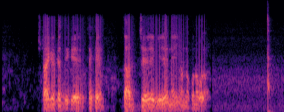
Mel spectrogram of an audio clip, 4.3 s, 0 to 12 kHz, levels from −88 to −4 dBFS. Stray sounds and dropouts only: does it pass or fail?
fail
